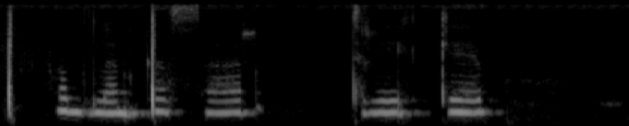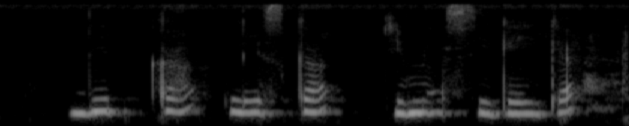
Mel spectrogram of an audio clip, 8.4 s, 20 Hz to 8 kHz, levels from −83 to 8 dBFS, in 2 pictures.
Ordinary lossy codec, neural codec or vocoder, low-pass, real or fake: MP3, 64 kbps; none; 7.2 kHz; real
